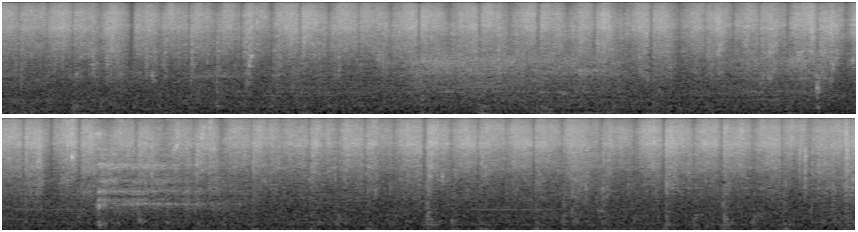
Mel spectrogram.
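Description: Fine wet-and-dry paper on a hand pad rubbing back and forth over the wet clearcoat of a car's boot lid: steady rubbing with quick, light strokes. The lacquer is being wet-sanded flat to take out orange peel.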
